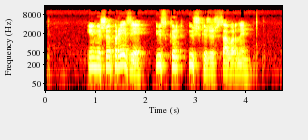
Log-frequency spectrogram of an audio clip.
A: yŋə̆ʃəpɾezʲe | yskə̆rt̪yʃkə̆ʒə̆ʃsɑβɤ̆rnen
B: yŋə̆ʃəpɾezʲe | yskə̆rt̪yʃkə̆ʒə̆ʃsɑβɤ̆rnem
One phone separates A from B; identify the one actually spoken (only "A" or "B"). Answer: B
